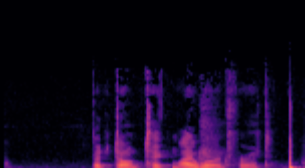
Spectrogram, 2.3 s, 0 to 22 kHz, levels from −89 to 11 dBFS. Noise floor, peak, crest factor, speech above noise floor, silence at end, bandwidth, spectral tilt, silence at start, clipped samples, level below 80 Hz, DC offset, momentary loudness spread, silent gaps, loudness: -71 dBFS; -2 dBFS; 26 dB; 43 dB; 0.05 s; 13.5 kHz; -6 dB/octave; 0.7 s; under 0.1%; -42 dBFS; under 0.1%; 10 LU; none; -28 LUFS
